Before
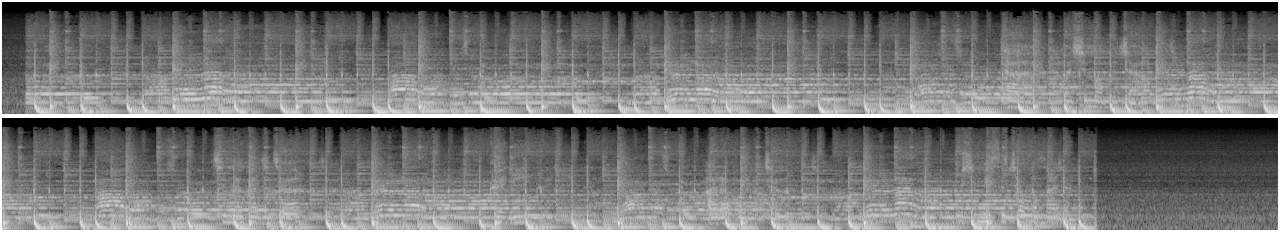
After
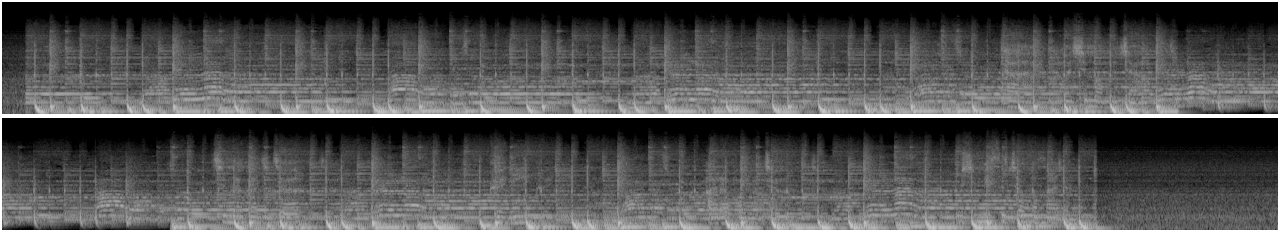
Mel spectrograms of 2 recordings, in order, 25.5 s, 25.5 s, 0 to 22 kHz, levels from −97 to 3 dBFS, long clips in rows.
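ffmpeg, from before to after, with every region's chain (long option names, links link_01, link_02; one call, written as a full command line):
ffmpeg -i in.wav -filter_complex "[0:a]asettb=1/sr,asplit=3[link_01][link_02][link_03];[link_01]atrim=end=11.754[link_04];[link_02]atrim=start=11.75:end=14.44,asetpts=PTS-STARTPTS,afade=type=in:duration=0.004:curve=qsin,afade=type=out:start_time=2.686:duration=0.004:curve=qsin,highpass=frequency=260:width=0.5412,highpass=frequency=260:width=1.3066,acrossover=split=2700[link_05][link_06];[link_06]acompressor=threshold=-45dB:ratio=4:attack=1:release=60[link_07];[link_05][link_07]amix=inputs=2:normalize=0[link_08];[link_03]atrim=start=14.436[link_09];[link_04][link_08]acrossfade=duration=0.004:curve1=hsin:curve2=qsin[link_10];[link_10][link_09]acrossfade=duration=0.004:curve1=qsin:curve2=hsin,lowpass=5500,bandreject=frequency=52.26:width_type=h:width=4,bandreject=frequency=104.52:width_type=h:width=4,bandreject=frequency=156.78:width_type=h:width=4,bandreject=frequency=209.04:width_type=h:width=4,bandreject=frequency=261.3:width_type=h:width=4,acrossover=split=170|3000[link_11][link_12][link_13];[link_12]acompressor=threshold=-39dB:ratio=1.5[link_14];[link_11][link_14][link_13]amix=inputs=3:normalize=0,volume=-8dB" out.wav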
